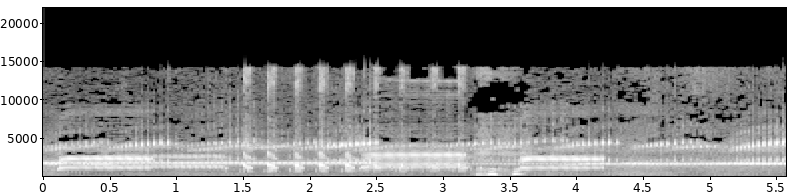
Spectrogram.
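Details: A frog chorus in the St. Olaf College Natural Lands: steady high trilling overlaid by louder banded trills that start and stop, a burst of rapid pulsed notes, and a brief low voice.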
